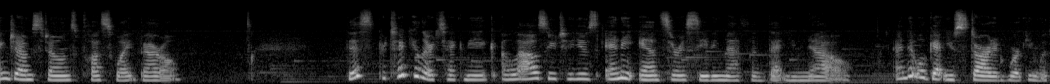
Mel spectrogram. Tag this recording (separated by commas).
Music, Speech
